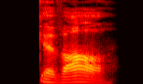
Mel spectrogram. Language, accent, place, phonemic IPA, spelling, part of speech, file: German, Germany, Berlin, /ɡəˈvaːɐ̯/, gewahr, adjective, De-gewahr.ogg
- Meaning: aware, noticing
